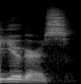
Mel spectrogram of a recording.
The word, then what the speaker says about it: Uyghur: Well, he was pronouncing it the correct way. It's a little bit like harsher in the throat area.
